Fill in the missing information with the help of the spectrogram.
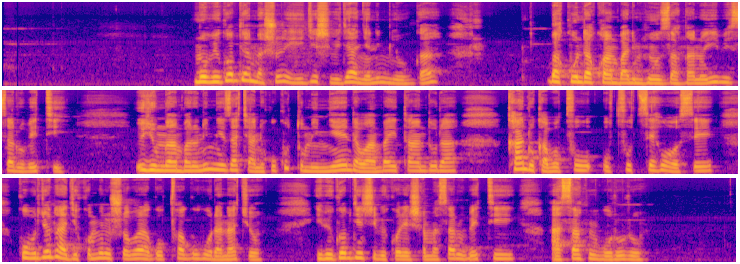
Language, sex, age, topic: Kinyarwanda, female, 25-35, education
